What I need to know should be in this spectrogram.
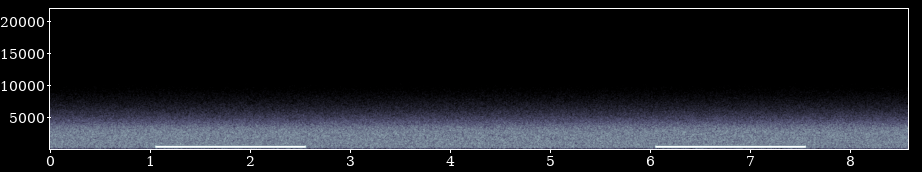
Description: Telephone call progress tone (single-tone plan, as in most of Europe), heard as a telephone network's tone, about 440 Hz, 1.5 s on and 3.5 s off, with phone line noise. Ringback tone.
